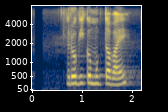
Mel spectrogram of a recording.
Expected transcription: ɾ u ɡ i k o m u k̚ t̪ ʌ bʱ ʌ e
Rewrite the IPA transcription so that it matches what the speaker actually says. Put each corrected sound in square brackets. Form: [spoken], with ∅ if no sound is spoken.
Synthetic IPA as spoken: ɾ [o] ɡ i k o m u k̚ t̪ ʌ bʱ ʌ e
